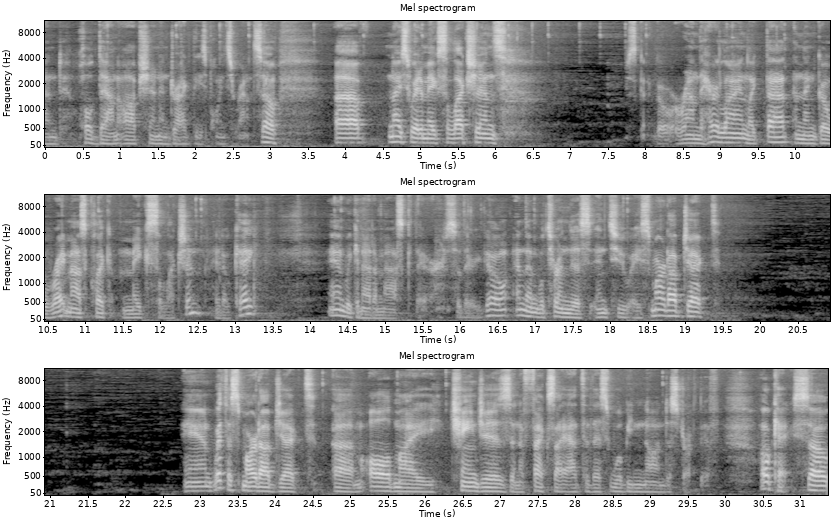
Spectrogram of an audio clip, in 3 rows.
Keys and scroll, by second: 2.1 super+space, 5.6 space, 14.9 space, 15.6 super+space, 16.3 super+v.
